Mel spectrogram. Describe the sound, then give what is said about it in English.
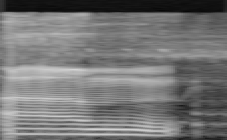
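A person imitates flies buzzing with a steady, loud droning hum held for nearly a second, sliding slightly lower in pitch before cutting off abruptly. “The flies buzzing kind of help mask your movements”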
